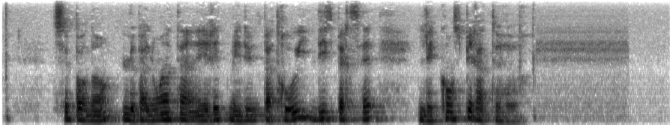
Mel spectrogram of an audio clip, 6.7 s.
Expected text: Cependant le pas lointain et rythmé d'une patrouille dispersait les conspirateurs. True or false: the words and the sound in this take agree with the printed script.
true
